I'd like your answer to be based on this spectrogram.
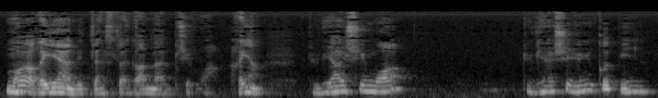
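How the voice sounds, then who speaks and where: A woman's voice: fairly low pitch, slow pace, gravelly, warm tone. A woman vlogger chatting casually to her viewers from home, grumbling and ranting in an exasperated, colloquial way. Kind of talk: casual vlog chat to viewers.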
